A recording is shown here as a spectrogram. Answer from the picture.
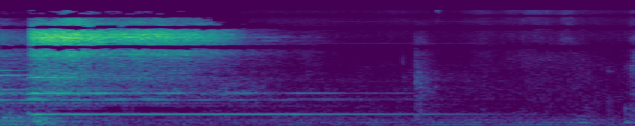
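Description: A bell rings and its tone fades away over about three seconds, with a high hiss over the first second and a half.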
